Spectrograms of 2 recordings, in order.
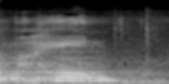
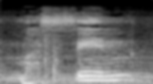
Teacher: un sonido glotal fricativo sordo sustituya a un sonido alveolar fricativo sordo. Como en el caso de las negativas de los verbos en la forma formal, masen, que cambia a mahen.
